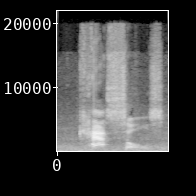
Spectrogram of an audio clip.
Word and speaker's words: castle: pronunciation again castellas Celtic castles so we don't say Celtic we say Celtic and Castle you don't pronounce the T okay Celtic castles forget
